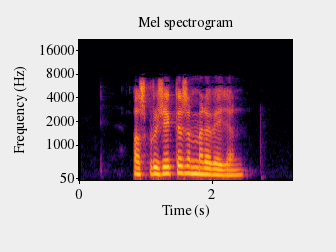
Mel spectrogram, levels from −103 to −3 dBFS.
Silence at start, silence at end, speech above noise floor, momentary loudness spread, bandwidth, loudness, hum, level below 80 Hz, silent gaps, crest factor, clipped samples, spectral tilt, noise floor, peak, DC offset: 0.8 s; 0.75 s; 52 dB; 10 LU; 7.6 kHz; -19 LUFS; none; -58 dBFS; none; 18 dB; under 0.1%; -5.5 dB/octave; -70 dBFS; -4 dBFS; under 0.1%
